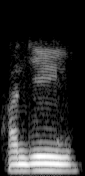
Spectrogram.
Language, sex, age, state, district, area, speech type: Punjabi, male, 60+, Punjab, Fazilka, rural, conversation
